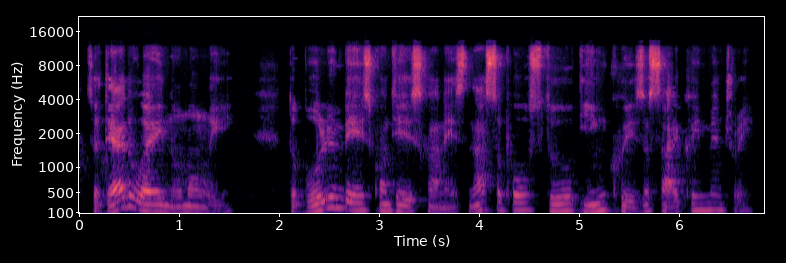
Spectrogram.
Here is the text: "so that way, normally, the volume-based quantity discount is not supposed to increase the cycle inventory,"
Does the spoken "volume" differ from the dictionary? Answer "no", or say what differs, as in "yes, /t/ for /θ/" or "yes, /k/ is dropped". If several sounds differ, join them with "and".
yes, /b/ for /v/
